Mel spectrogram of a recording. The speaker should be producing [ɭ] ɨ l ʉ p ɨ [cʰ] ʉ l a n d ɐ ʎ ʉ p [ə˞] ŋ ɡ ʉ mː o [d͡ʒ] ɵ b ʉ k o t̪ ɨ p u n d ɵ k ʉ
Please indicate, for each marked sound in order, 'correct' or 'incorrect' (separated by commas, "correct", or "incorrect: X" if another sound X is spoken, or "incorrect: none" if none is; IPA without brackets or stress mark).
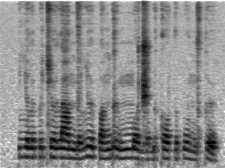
incorrect: ʎ, correct, incorrect: ɐ, correct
